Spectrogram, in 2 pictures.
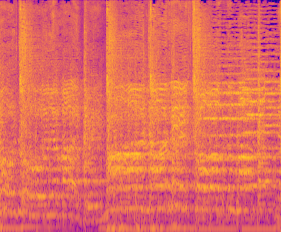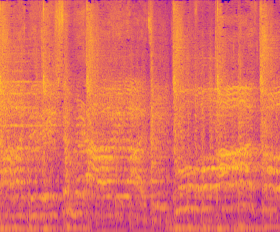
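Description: Gujarati garba song with singing over a steady percussion beat.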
